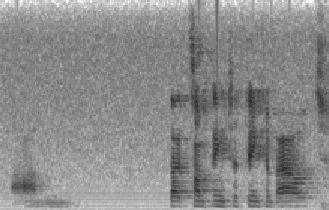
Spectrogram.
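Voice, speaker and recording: A woman is speaking. Her pitch sits in the medium range. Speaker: board chair. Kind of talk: board meeting. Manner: loud.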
